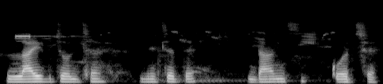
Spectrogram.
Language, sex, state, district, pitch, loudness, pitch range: Bengali, male, West Bengal, Malda, 130 Hz, -20 LUFS, 125-140 Hz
